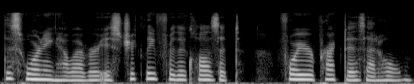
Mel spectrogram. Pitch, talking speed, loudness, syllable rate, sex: 210 Hz, 190 wpm, -19 LUFS, 5.2 syllables/s, female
